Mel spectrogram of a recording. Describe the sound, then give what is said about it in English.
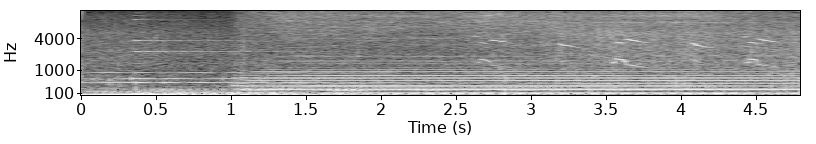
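The foghorn of a ferry to Vancouver Island, on a gray, cold, windy morning, sounds a deep, buzzing blast that starts after a second of low rumble and holds steady and loud to the end, with faint high chirps flickering above it. “It was a gray morning, cold and windy, when we got on the ferry to Vancouver Island.”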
